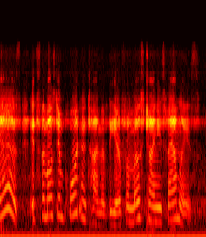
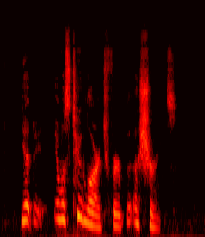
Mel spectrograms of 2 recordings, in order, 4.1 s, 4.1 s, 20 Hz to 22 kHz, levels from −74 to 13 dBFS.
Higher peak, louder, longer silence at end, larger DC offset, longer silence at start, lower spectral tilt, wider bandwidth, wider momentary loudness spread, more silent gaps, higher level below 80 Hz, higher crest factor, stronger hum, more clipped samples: first, -2 dBFS vs -14 dBFS; first, -16 LUFS vs -31 LUFS; second, 0.15 s vs 0.6 s; first, 2% vs under 0.1%; second, 0 s vs 0.45 s; second, -0.5 dB/octave vs -4 dB/octave; second, 12 kHz vs 15 kHz; second, 10 LU vs 14 LU; neither; first, -56 dBFS vs -64 dBFS; about the same, 16 dB vs 18 dB; neither; neither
